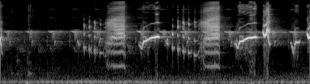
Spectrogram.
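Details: Agitated song of a caged long-tailed shrike (cendet), used to provoke rival shrikes. A steady high tone underlies bursts of harsh noisy rasps and rising slurred whistles.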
